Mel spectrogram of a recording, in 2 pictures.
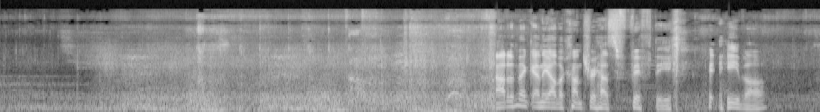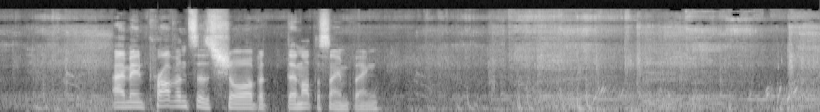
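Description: Magic spells hiss and burst in a fight with monsters.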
